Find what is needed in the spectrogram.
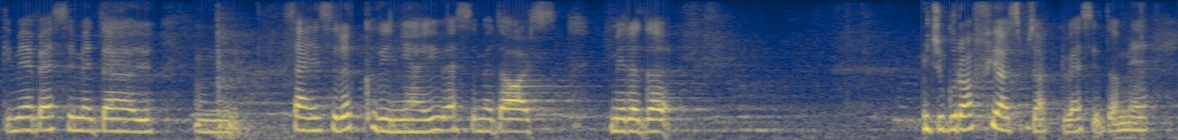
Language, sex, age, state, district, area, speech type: Dogri, female, 18-30, Jammu and Kashmir, Kathua, rural, spontaneous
